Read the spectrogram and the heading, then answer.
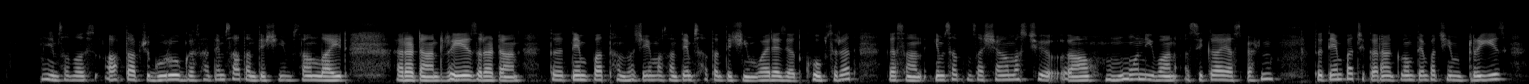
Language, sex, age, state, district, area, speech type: Kashmiri, female, 30-45, Jammu and Kashmir, Baramulla, rural, spontaneous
